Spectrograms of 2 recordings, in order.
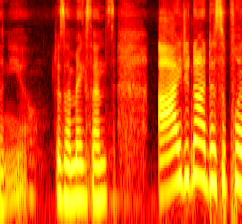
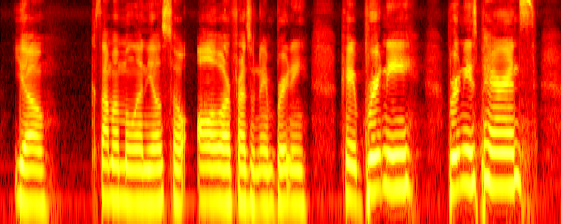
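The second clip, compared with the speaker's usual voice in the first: ordinary talk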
